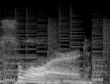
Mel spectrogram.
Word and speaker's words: Sword: Flame Sword! Except the W isn't supposed to be pronounced, but whatever.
